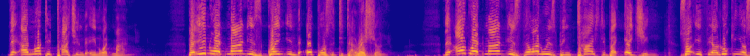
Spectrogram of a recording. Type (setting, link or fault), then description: setting, large echoing room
